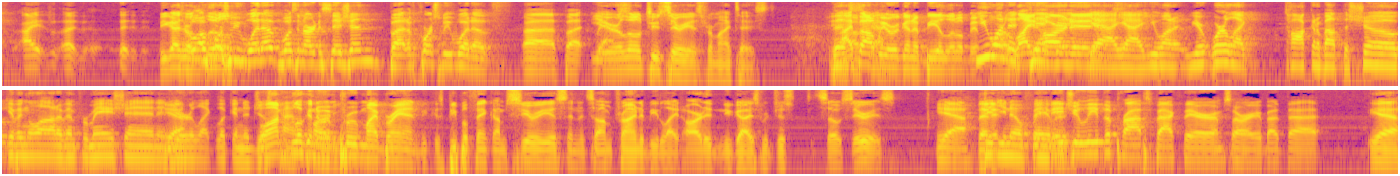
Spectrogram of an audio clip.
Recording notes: Live from VultureFest LA.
